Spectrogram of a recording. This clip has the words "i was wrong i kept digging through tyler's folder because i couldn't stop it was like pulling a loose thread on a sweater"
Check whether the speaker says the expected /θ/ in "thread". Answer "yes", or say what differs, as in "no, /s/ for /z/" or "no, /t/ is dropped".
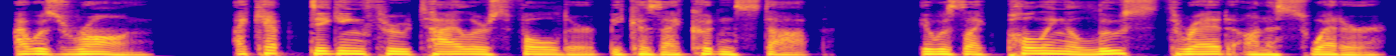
yes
